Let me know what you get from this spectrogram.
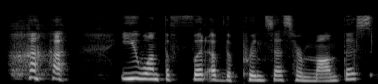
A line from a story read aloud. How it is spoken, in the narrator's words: exclaimed the merchant, with a strange giggle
